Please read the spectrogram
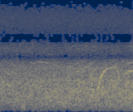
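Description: Steady crowd noise from a full arena, an even wash of sound without distinct voices, with a faint voice rising near the end.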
